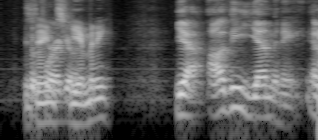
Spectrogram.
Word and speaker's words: Yemini: Yeah, Avi Yemini, and it's spelled exactly like Yemen the country with an I on the end.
